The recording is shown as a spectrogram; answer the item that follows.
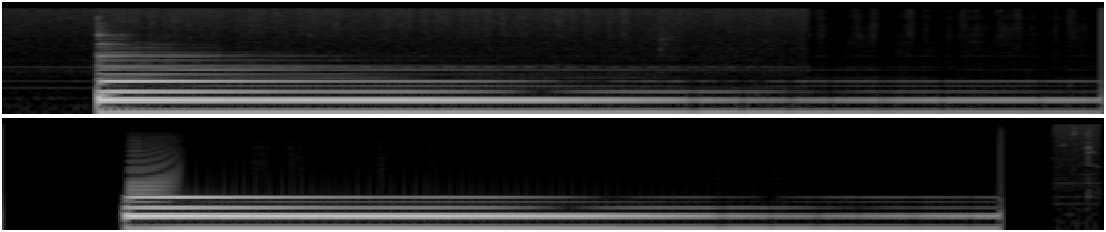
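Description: A guitar's E string sounds twice, each a loud, pure sustained tone that rings for about five seconds and slowly fades before cutting off, with a brief silence between, no voices.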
